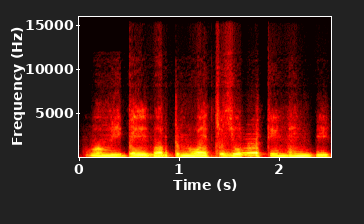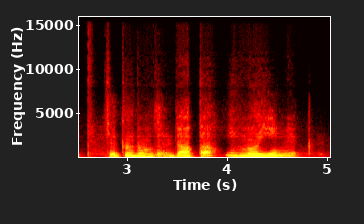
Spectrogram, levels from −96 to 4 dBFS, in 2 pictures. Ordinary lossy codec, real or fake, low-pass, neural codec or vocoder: Opus, 24 kbps; fake; 14.4 kHz; codec, 44.1 kHz, 0.9 kbps, DAC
